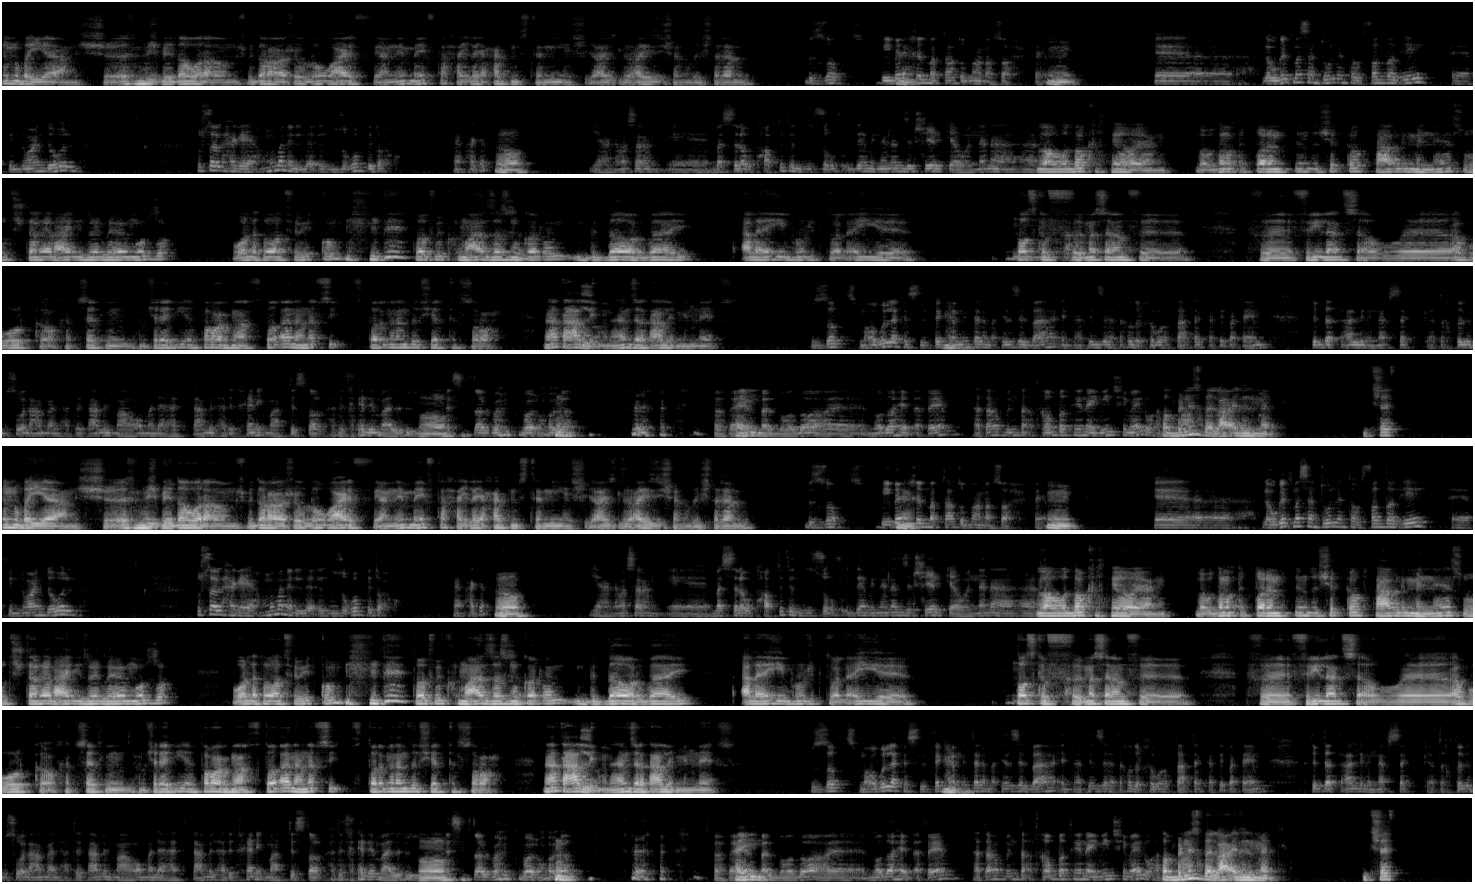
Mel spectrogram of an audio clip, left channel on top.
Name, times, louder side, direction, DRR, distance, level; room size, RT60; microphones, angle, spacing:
voice 1, 0.0-7.5 8.9-9.1 10.4-10.8 19.6-20.0 25.1-26.4 26.6-31.1 31.7-36.3 36.8-38.6 39.6-47.5 47.8-49.1 49.5-51.4 53.5-53.7 63.0-63.4 64.4-64.6 66.2-66.5 70.4-71.6 72.4-72.7, right 7 dB, 70° right, 0.3 m, -24 dB
voice 2, 8.0-10.6 11.5-15.5 16.2-18.6 19.2-19.6 20.6-25.2 26.9-27.1 33.9-34.8 39.4-40.3 49.9-50.2 51.0-51.1 52.2-64.6 65.1-71.5 72.6-72.7, right 1 dB, 55° right, 1.0 m, -38 dB
4.4 x 2.5 x 3.5 m
head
